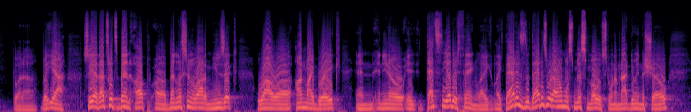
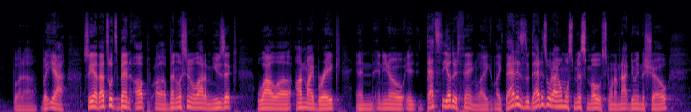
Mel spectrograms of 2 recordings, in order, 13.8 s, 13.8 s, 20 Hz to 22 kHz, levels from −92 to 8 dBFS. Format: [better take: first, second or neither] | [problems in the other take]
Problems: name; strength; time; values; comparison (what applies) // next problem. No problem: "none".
second | distortion; heavy; 8 dB below the speech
